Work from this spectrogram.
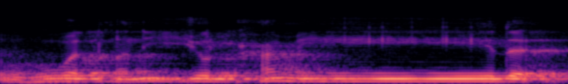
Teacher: ہا وسط حلق سے ادا کریں گے، یہ حروف حلقی میں سے ہے اور حروف قمری میں سے بھی ہے، اسی لیے لام پڑھا جا رہا ہے۔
